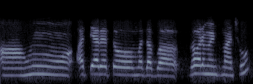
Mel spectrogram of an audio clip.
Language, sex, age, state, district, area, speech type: Gujarati, female, 18-30, Gujarat, Junagadh, rural, conversation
